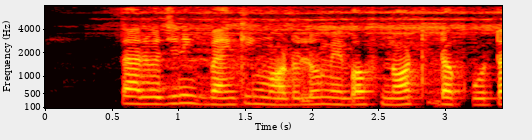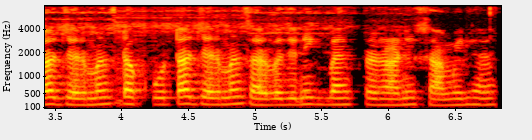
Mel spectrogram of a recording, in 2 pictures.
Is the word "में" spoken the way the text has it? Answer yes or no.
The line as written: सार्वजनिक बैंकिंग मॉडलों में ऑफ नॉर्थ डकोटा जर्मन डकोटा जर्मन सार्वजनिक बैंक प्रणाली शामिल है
yes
